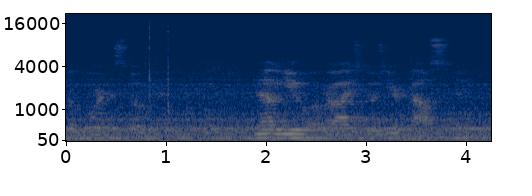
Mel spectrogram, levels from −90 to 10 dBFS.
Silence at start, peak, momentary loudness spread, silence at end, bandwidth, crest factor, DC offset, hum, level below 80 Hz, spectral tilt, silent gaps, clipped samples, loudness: 0 s; -34 dBFS; 10 LU; 0 s; 15.5 kHz; 16 dB; under 0.1%; none; -68 dBFS; -6.5 dB/octave; none; under 0.1%; -51 LUFS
